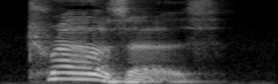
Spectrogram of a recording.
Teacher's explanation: British people call them trousers, but they don't pronounce the second R.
